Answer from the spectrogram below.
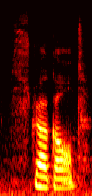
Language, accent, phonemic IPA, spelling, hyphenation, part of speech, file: English, US, /ˈstɹʌɡl̩d/, struggled, strug‧gled, verb, En-us-struggled.ogg
- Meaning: simple past and past participle of struggle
